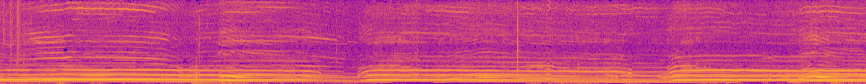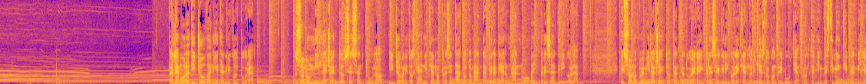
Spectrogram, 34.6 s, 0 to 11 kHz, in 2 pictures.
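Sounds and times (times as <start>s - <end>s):
pack of wolves howling in the wild: 0.0s - 24.3s
speech: 20.8s - 34.6s.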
